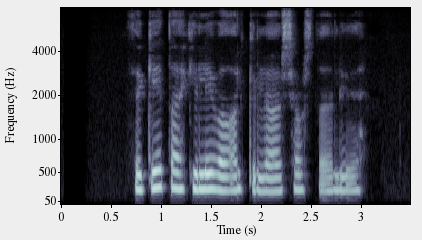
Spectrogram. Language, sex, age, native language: Icelandic, female, 15, Icelandic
